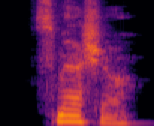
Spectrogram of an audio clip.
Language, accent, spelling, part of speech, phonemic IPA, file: English, Australia, smasher, noun, /smæʃɚ/, En-au-smasher.ogg
- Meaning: 1. Something that, or someone who, smashes 2. Something that, or someone who, smashes.: A person employed to break up waste rock 3. An attractive person (see also smashing)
